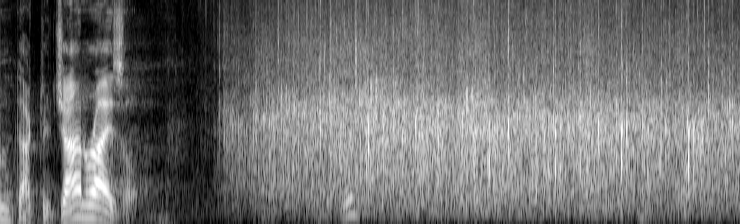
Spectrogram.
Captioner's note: applause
